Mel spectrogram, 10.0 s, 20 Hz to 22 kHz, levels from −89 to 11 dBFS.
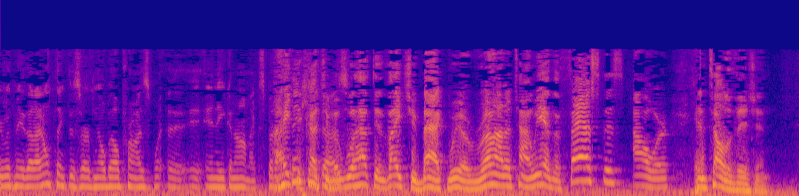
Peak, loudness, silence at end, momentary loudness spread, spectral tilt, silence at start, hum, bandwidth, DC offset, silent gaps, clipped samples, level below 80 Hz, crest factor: -6 dBFS; -20 LUFS; 0 s; 10 LU; -6.5 dB/octave; 0 s; none; 9.2 kHz; under 0.1%; none; under 0.1%; -32 dBFS; 14 dB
